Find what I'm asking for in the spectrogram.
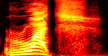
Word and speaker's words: ruach: Las palabras bíblicas para espíritu son ruach, R-U-A-C-H, en hebreo, ruach, y neuma, con la P delante, que no se pronuncia, neuma, en griego son términos onomatopéyicos ¿eh?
